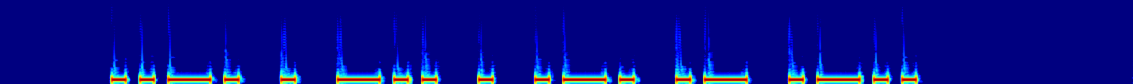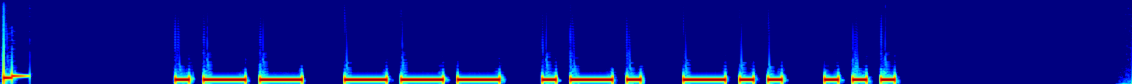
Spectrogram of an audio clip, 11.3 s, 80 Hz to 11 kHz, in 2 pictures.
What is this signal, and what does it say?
Morse code, heard as a keyed tone, about 17 wpm, 700 Hz. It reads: FEDERAL WORDS
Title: Sets of 3 Words - New Word Drill - 17wpm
